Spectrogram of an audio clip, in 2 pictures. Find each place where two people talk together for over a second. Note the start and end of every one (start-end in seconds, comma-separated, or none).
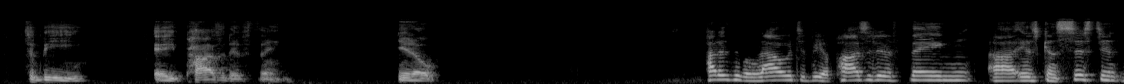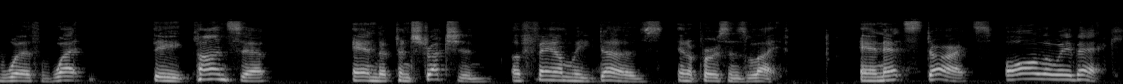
none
